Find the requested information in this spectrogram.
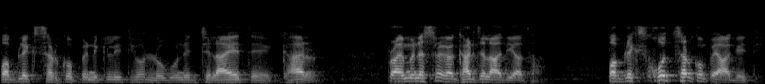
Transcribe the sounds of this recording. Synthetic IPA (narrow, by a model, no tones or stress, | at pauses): pɐblɪksɐɽkõpenɪklit̪ʰiɔːɾloːɡõned͡ʒɪlaːet̪ʰeɡʱɐɾ | pɾaːɪ̃mːɪnɪsʈəɾkaɡʱɐɾt͡ʃɐlad̪ijat̪ʰa̰ː | pɐblɪksxʊd̪sɐɽkõpeaːɡɐit̪ʰi̥ː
